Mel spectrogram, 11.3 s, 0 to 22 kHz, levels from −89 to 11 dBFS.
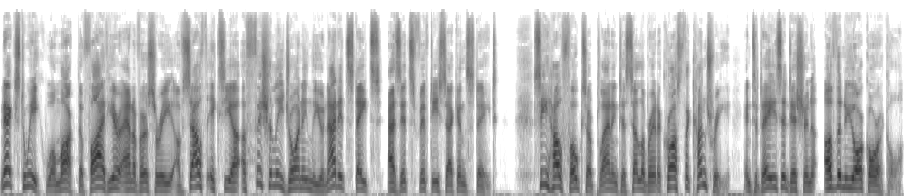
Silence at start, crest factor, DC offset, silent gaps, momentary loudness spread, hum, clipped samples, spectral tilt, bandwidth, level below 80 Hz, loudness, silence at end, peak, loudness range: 0 s; 20 dB; under 0.1%; none; 7 LU; none; under 0.1%; -3 dB/octave; 17 kHz; -58 dBFS; -20 LUFS; 0.05 s; 0 dBFS; 2 LU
